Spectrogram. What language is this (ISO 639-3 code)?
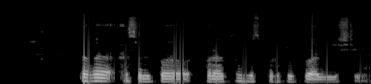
pus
